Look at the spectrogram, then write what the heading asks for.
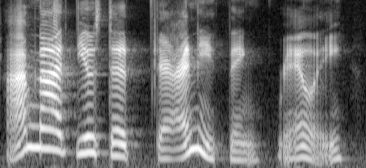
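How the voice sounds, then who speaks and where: A woman's voice: mid-range voice, very animated, unhurried, vocal fry, bright, forceful tone, full character voice. A woman voicing a small, grumpy, mischievous male pumpkin spirit who grumbles and pouts in broken phrases in an amateur roleplay reading. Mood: grumbling, pouty. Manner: pouty grumbling, repeats himself in broken phrases.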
